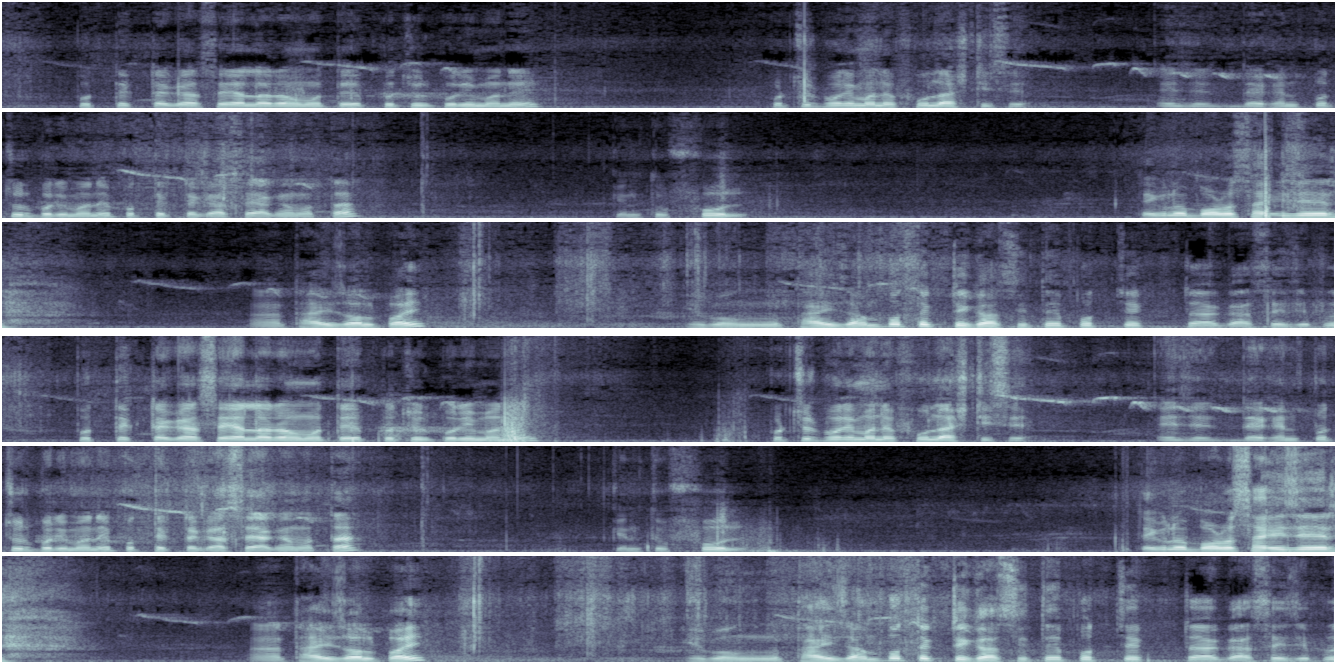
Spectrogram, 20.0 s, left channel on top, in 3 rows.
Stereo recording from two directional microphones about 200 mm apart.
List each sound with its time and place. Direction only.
0.5 s speech: centre (ahead or behind)
4.0 s speech: 5° left (ahead or behind)
9.7 s speech: centre (ahead or behind)
12.3 s speech: centre (ahead or behind)
16.7 s speech: centre (ahead or behind)
17.9 s speech: 25° left (ahead or behind)
18.7 s speech: centre (ahead or behind)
